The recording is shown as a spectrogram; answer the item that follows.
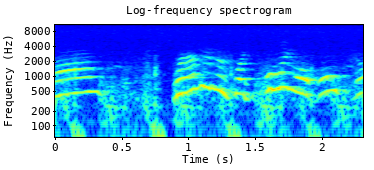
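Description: A cat meowing about three times in short calls, each rising and falling in pitch.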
